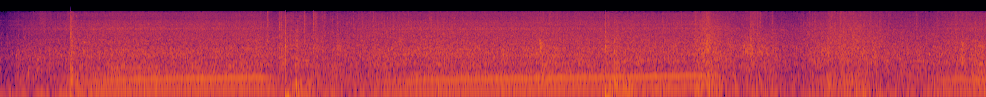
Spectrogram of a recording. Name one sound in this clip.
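An armoured vehicle's engine roars and rises in pitch as it drives.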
